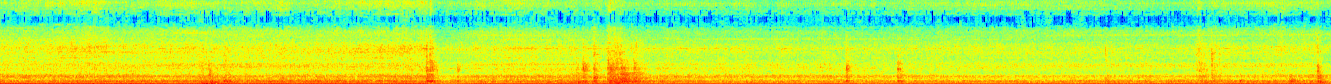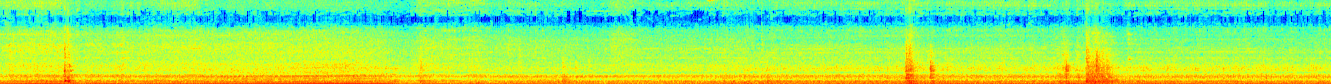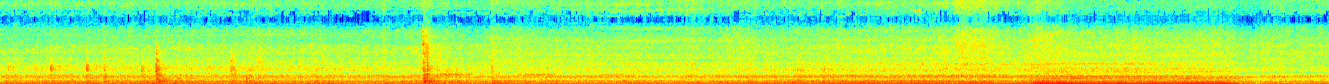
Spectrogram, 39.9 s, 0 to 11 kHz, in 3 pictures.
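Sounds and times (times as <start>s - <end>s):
diesel truck engine droning: 0.0s - 39.9s.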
